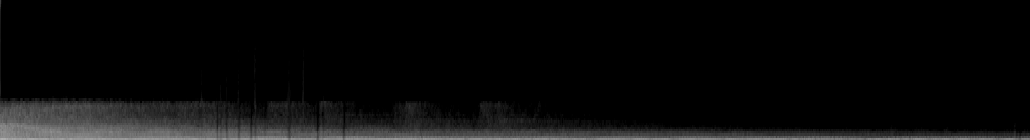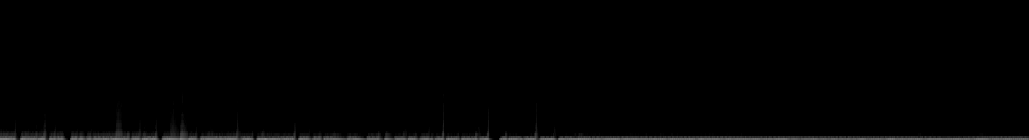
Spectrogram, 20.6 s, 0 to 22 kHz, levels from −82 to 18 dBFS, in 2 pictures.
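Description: Everyday sounds, carried over a call path whose top end stops near 6 kHz, which fits Opus at a low bitrate around 20 kbps. Repeated packet loss (robotic sound) hits twice. From 1.97 to 3.46 s, short holes break the sound, the longest 28 ms. From 10.14 to 16.09 s it is worse. About a third of that stretch is patched, with gaps up to 125 ms, and about 20 ms of it only roughly rebuilt. Each hole is filled by stretching the previous sound, giving a choppy texture.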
